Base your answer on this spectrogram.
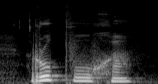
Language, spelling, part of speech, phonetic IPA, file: Ukrainian, ропуха, noun, [roˈpuxɐ], Uk-ропуха.ogg
- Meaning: toad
